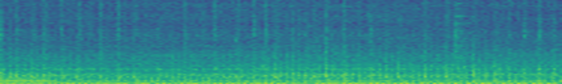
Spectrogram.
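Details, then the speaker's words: Motorcycle at steady idle with a rough, chattering rattle from the right-side crankcase when the clutch lever is released; the noise disappears when the clutch is pulled in. Clutch damper rubbers are to be checked. Cause suspected, not confirmed. "Oke teman-teman, jadi motor ini keluhannya kalau kita lepasin kompling bunyinya ngeradak seperti ini. Ya, kalau kita pencet komplingnya suaranya hilang."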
